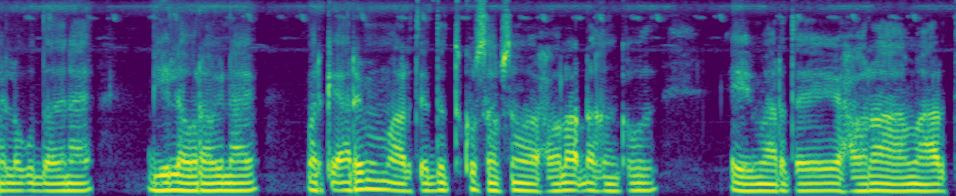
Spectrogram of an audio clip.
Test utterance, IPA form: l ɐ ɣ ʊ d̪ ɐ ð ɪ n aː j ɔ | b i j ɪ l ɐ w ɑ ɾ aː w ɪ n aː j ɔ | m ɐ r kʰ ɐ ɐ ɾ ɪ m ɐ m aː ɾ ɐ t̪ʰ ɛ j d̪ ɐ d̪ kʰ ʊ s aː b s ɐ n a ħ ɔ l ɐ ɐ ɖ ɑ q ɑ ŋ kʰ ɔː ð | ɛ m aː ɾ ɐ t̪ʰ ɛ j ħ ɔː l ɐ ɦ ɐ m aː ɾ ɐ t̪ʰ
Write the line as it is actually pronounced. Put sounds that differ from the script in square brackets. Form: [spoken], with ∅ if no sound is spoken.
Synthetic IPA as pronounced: l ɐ ɣ ʊ d̪ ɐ ð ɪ n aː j ɔ | b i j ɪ l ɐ w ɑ ɾ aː w ɪ n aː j ɔ | m ɐ r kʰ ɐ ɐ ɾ ɪ m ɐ m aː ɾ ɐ t̪ʰ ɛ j d̪ ɐ d̪ kʰ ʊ s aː b s ɐ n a ħ [ɔː] l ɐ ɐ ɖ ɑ q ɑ ŋ kʰ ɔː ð | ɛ m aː ɾ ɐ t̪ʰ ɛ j ħ ɔː l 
